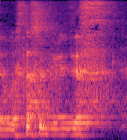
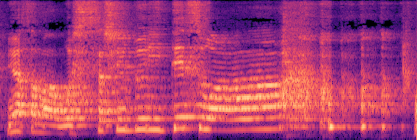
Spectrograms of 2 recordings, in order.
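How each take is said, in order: First: Said in the usual way. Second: Put-on high, slow prim rich-girl lilt; ojousama voice. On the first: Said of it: "ということで、". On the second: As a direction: drawl it like a haughty heiress. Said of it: "お嬢様言葉だと".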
